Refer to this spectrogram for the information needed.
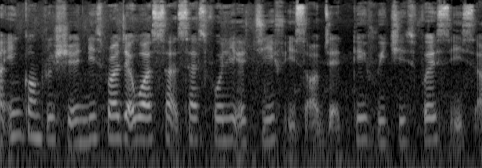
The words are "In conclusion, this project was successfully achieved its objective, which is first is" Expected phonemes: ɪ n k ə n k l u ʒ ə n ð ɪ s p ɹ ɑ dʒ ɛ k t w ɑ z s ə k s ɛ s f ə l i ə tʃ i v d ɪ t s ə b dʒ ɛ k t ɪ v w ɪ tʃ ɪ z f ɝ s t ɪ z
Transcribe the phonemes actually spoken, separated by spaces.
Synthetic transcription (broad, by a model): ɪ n k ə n k l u ʃ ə n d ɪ s p ɹ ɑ dʒ ɛ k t w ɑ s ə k s ɛ s f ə l i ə tʃ i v ɪ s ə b dʒ ɛ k t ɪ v w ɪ tʃ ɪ s f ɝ s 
